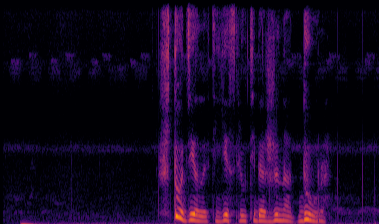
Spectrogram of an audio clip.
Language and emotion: Russian, angry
